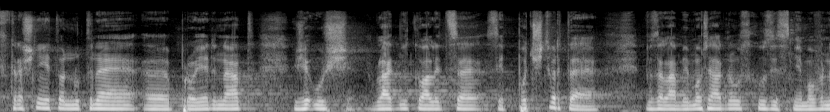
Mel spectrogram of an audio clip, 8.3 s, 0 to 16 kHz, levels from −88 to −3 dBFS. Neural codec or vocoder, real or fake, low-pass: none; real; 10.8 kHz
